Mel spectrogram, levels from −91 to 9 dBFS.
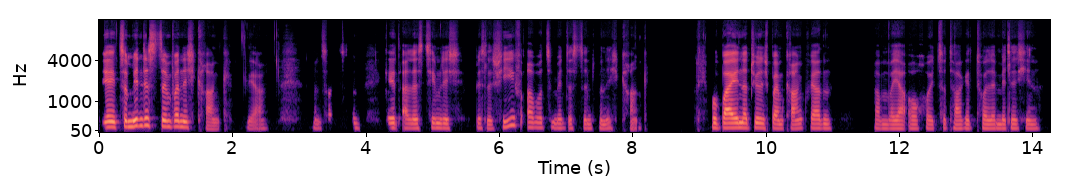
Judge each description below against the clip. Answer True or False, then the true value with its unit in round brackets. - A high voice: False (145 Hz)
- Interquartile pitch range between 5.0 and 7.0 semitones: False (3.1 semitones)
